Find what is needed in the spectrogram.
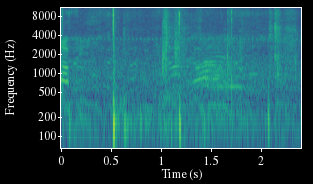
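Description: A football being kicked: a sharp thud about half a second in, the loudest sound here, and a lighter knock a little before the end, with players calling out in the background.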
